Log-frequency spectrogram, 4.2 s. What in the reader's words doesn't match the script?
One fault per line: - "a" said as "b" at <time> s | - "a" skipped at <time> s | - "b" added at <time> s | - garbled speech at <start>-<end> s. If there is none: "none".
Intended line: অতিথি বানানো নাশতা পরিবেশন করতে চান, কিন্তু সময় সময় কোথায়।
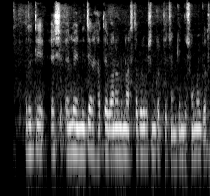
- "এলে নিজের হাতে" added at 1.4 s
- "সময়" skipped at 4.0 s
